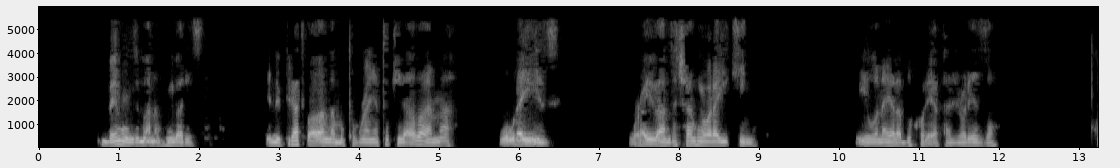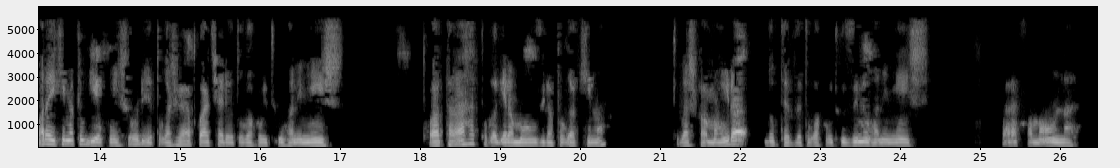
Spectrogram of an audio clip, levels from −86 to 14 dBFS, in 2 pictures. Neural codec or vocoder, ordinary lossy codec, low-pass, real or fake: codec, 16 kHz, 2 kbps, X-Codec, HuBERT features, trained on balanced general audio; MP3, 24 kbps; 5.4 kHz; fake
